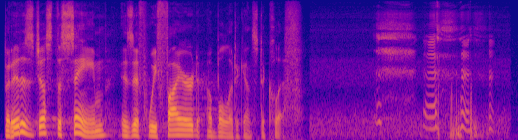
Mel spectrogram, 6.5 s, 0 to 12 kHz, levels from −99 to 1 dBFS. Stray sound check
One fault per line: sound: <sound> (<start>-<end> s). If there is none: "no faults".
sound: laugh (4.7-6.2 s)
